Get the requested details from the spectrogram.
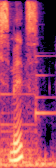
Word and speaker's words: Smets: Donc ça, ça, se dit Smets.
